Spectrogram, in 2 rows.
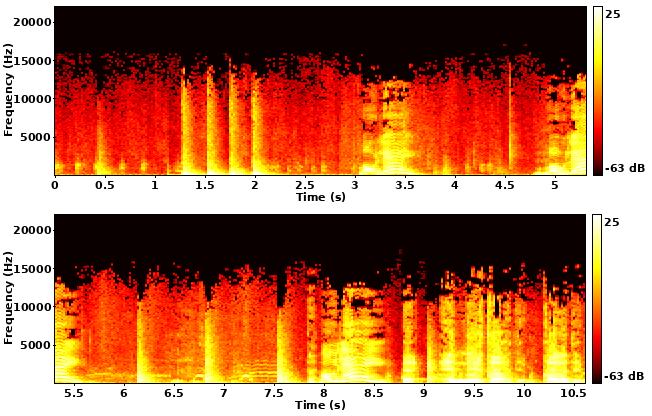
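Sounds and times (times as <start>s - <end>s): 
knocking on a wooden door: 1.2s - 2.2s
speech: 3.0s - 3.8s, 4.8s - 5.7s, 7.8s - 10.6s.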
